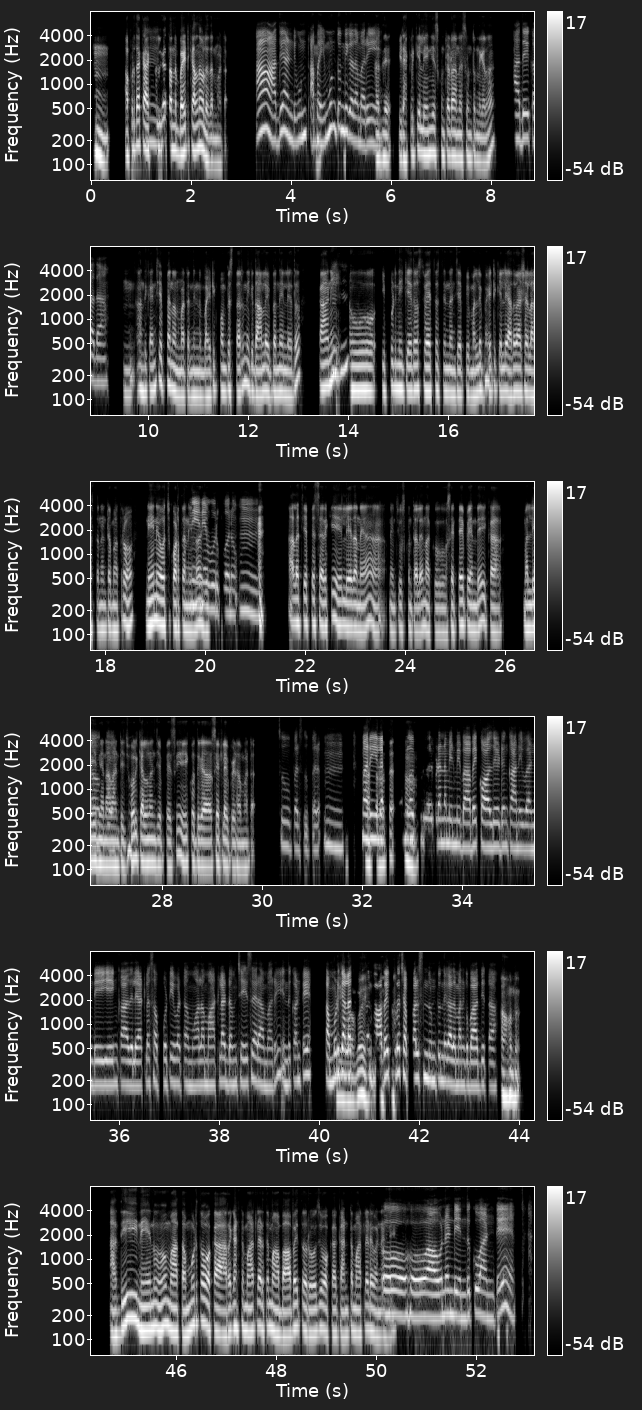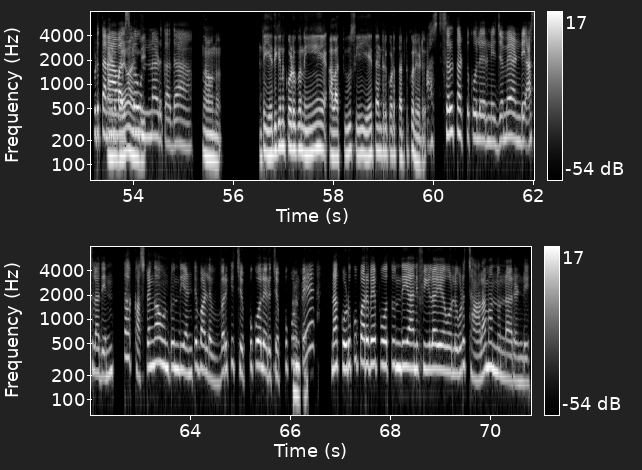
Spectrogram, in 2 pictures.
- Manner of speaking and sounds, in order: in English: "యాక్చువల్‌గా"; tapping; in English: "సెట్"; in English: "సెటిల్"; in English: "సూపర్, సూపర్"; other background noise; in English: "కాల్"; chuckle; laughing while speaking: "అవును"; lip smack; chuckle; stressed: "ఎంత"
- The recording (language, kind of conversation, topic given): Telugu, podcast, బాధపడుతున్న బంధువుని ఎంత దూరం నుంచి ఎలా సపోర్ట్ చేస్తారు?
